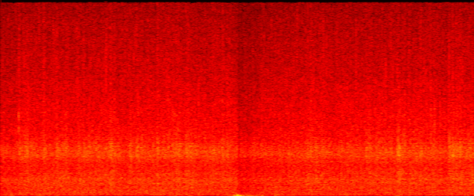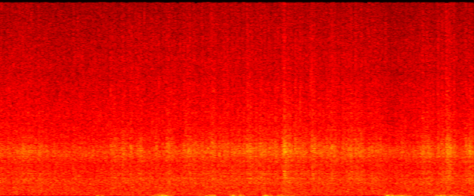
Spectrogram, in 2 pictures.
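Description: Rain falling in a steady hiss, with wind buffeting the microphone now and then.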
